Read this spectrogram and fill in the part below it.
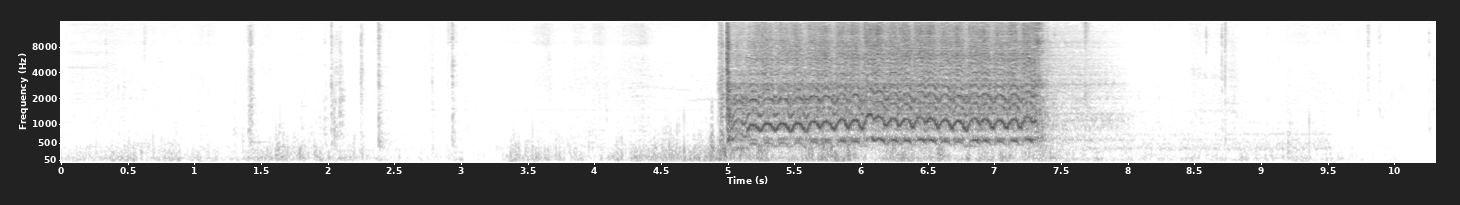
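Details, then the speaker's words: Toyota 1NZ-FE engine after LAVR ML-203 decarbonizing, plugs and coils reinstalled: about 2.5 seconds of even whirring starter cranking, engine never fires or catches. "двигатель у нас заводиться отказывается. Но ничего, как говорится, не хочет — заставим."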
